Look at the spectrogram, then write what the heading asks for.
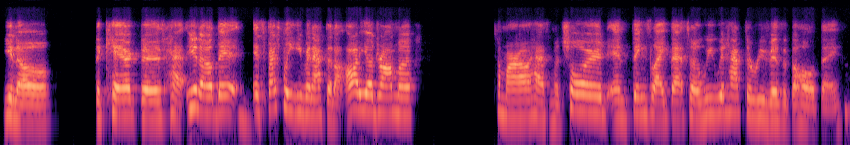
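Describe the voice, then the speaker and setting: A woman's voice: lowish voice, moderate pace, lo-fi sound. A woman giving casual, candid interview answers as a guest author, chatty and emphatic. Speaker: guest, author and audio drama writer-producer.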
